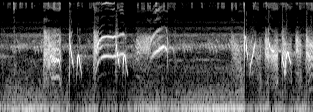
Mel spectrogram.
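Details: Crystal-type bar-winged prinia in full song, for luring and provoking other birds to reply: high, sharp chirps and quick slurred whistles in short bursts, with a quieter gap mid-phrase and a faint low hum.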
